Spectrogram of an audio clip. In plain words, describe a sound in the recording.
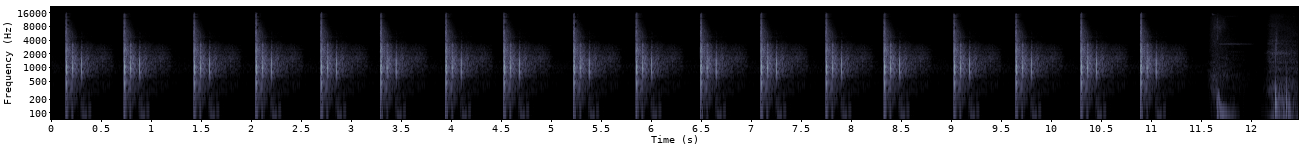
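Hands clap slowly in a steady rhythm.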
